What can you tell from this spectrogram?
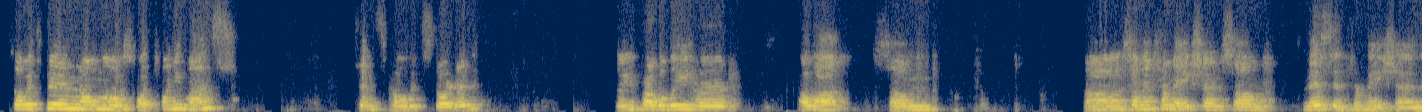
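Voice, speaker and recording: Pausing long and often, a woman speaks at a very slow pace in a fairly high pitch with ordinary pitch variation. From France (Swedish mother). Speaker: nurse educator. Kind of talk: health presentation to live audience. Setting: room with live audience.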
